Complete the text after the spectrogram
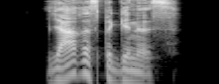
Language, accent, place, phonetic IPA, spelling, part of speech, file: German, Germany, Berlin, [ˈjaːʁəsbəˌɡɪnəs], Jahresbeginnes, noun, De-Jahresbeginnes.ogg
- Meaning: genitive of Jahresbeginn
